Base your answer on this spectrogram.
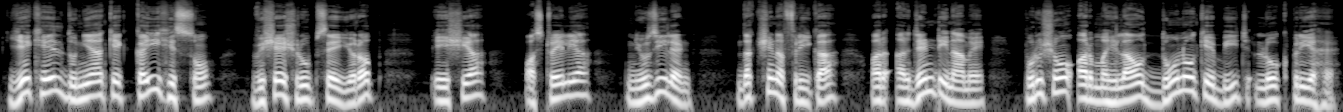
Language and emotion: Hindi, neutral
